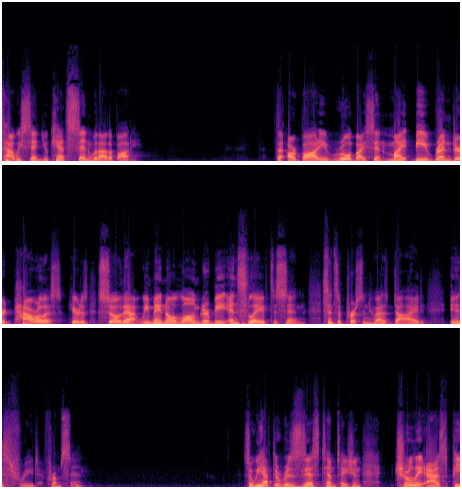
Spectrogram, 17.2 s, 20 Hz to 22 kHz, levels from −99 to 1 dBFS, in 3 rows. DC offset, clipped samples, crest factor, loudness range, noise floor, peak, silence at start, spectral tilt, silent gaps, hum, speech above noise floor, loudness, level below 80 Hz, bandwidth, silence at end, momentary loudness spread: under 0.1%; under 0.1%; 16 dB; 8 LU; -86 dBFS; -12 dBFS; 0 s; -5 dB/octave; none; none; 59 dB; -26 LUFS; -60 dBFS; 11 kHz; 0 s; 12 LU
